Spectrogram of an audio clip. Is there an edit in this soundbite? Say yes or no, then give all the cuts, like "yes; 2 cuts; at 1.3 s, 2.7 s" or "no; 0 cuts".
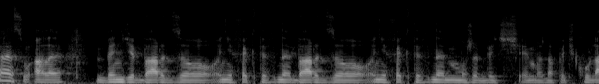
yes; 1 cut; at 2.9 s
